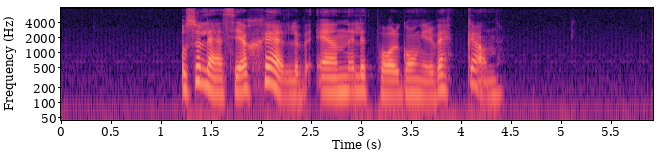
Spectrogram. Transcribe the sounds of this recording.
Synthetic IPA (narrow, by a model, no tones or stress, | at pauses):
ɔsɔlɛːsəjaɧɛlvɛnɛləɾɛt̪̚pʰɑːɾɡɔŋːəɾɪvɛkːa̰n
